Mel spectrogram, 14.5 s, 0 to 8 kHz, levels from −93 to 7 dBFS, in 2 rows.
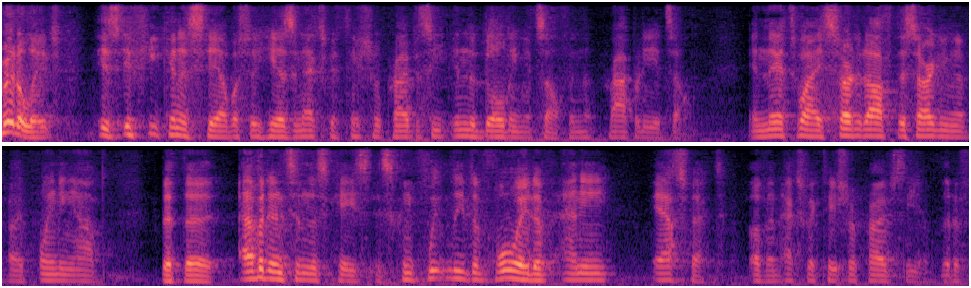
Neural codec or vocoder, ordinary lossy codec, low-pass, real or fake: codec, 16 kHz, 1.1 kbps, Voila-Tokenizer; Opus, 64 kbps; 7.2 kHz; fake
